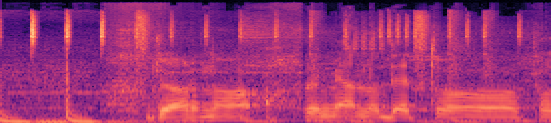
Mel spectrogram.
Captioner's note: Italian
